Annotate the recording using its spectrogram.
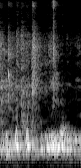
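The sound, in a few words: Bombay pigeons cooing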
